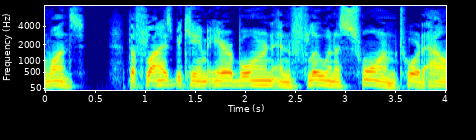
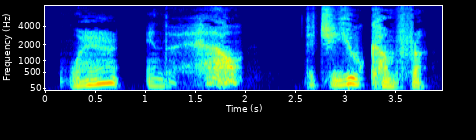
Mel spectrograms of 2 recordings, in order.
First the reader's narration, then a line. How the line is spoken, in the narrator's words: He whispered slowly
